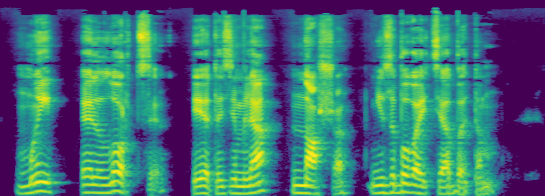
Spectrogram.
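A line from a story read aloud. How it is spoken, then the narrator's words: Solemn proclamation. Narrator (Russian): торжественно провозгласил Таул Ирсин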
